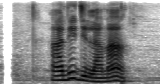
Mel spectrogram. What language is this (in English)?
Nepali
